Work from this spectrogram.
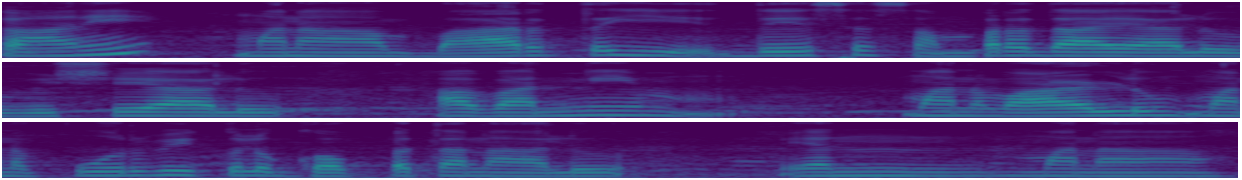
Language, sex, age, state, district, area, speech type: Telugu, female, 18-30, Andhra Pradesh, Bapatla, urban, spontaneous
